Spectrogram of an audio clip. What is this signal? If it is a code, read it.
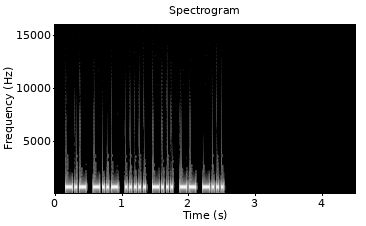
Morse code, heard as a keyed tone, about 34 wpm, 700 Hz. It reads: KX5BMB
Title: USA Call Signs - 6 Characters - Repeated 2x - 35wpm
